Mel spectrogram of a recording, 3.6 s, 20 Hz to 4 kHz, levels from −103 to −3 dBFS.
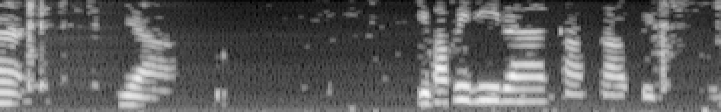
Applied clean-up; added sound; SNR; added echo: classical method spectral subtraction.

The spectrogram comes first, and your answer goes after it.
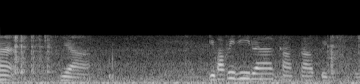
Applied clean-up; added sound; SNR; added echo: none; Coin (dropping); 12 dB; none.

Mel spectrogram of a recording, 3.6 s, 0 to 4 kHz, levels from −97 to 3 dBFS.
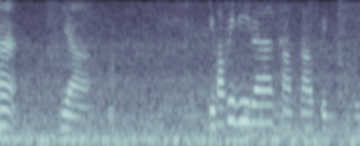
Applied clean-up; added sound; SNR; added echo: none; none; none; none.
